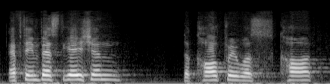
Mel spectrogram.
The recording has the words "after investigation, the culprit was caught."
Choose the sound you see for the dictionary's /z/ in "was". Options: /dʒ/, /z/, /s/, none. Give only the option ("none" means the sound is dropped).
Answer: /s/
